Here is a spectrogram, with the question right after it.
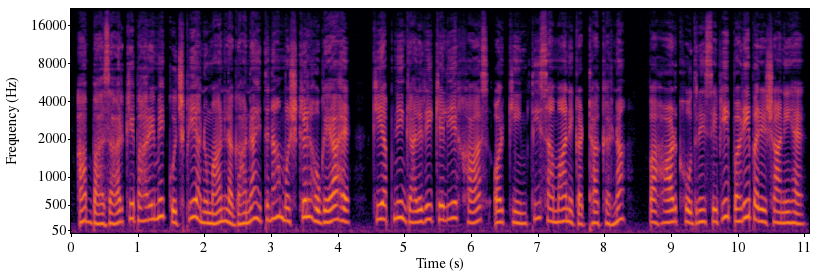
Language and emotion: Hindi, fearful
